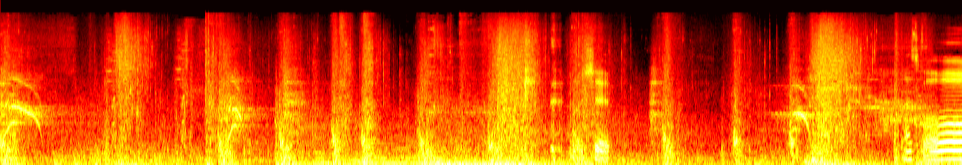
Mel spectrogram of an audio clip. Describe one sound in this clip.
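Blades clash and strike in quick, sharp blows.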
